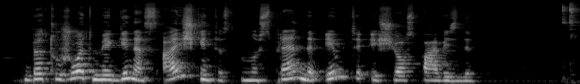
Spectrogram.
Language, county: Lithuanian, Utena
